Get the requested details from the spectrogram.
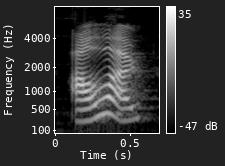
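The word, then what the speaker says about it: hour: আওয়ার, এইচ ও ইউ আর, আওয়ার এইচ দিয়ে শুরু হলেও উচ্চারণ হচ্ছে আ।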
